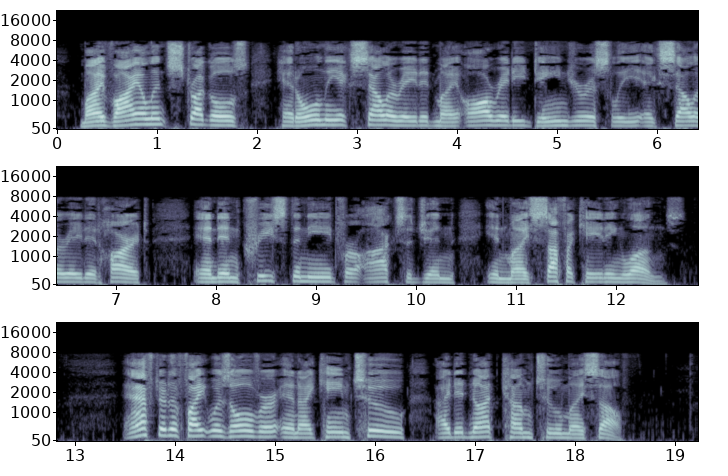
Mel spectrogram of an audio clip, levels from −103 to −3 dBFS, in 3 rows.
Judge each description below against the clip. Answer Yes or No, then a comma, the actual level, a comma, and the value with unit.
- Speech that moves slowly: Yes, slow, 110 wpm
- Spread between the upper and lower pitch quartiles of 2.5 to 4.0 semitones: Yes, average, 3.2 semitones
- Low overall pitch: No, medium, 145 Hz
